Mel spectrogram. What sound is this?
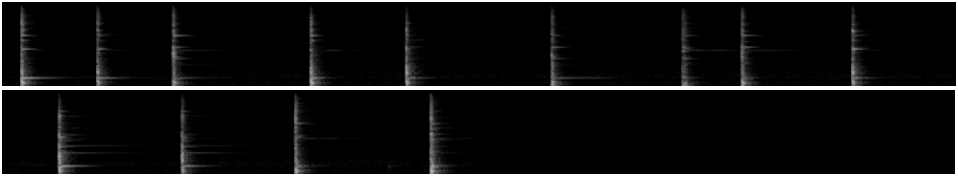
Metal Tin Hit bang
banging a metal cup
bang, hit, metal, tin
